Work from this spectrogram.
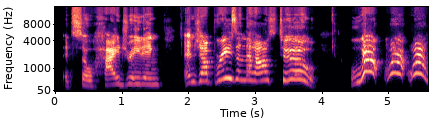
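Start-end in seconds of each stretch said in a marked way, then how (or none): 1.9-4.0 high, loud welcome call; excited greeting. Real, not acted. Greeting another student joining. 4.4-5.6 very high, loud squealed wows; delighted wow. Real, not acted. Reacting to students arriving.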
